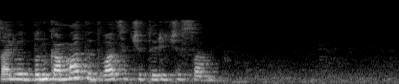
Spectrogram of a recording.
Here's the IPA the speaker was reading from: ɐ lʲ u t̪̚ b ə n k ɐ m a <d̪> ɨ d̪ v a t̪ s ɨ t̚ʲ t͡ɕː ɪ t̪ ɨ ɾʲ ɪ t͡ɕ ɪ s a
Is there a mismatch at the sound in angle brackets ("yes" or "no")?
yes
